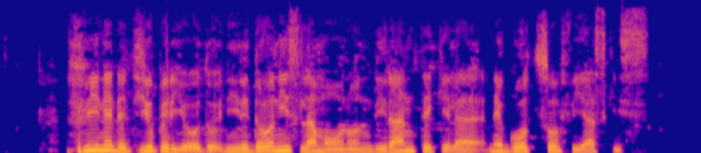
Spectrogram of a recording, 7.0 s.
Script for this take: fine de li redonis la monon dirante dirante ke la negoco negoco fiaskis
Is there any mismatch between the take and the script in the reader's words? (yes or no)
yes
